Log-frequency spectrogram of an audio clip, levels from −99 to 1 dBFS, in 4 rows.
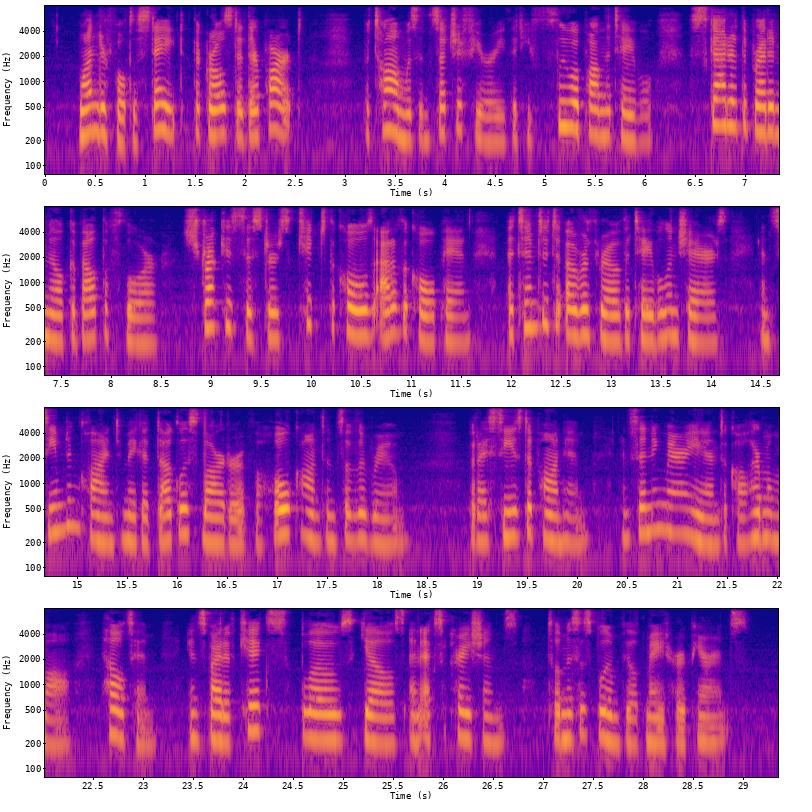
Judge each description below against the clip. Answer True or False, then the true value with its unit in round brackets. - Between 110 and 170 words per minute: False (185 wpm)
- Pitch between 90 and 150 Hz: False (225 Hz)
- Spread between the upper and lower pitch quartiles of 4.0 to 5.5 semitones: False (3.6 semitones)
